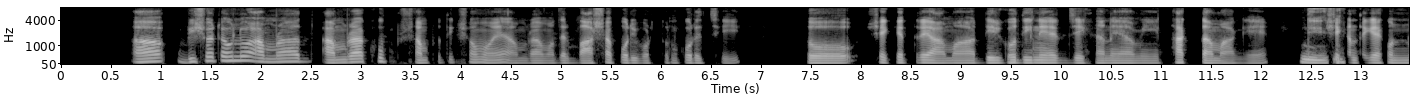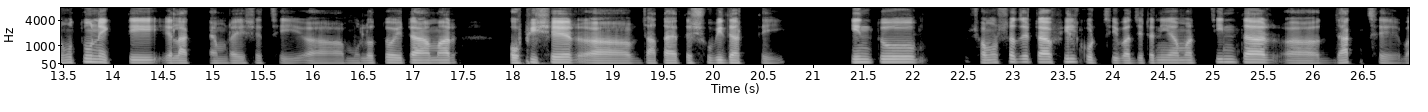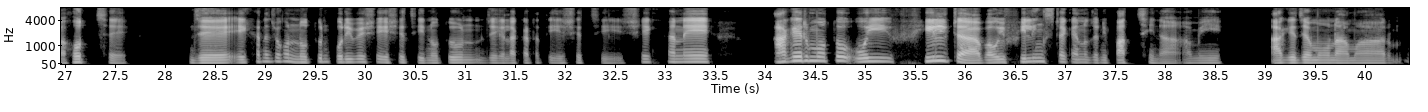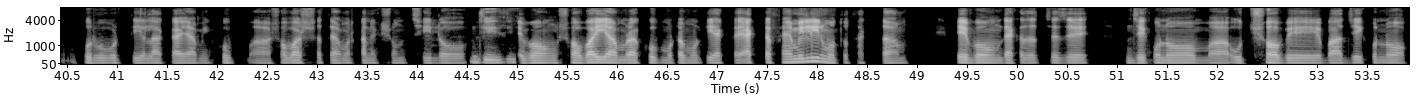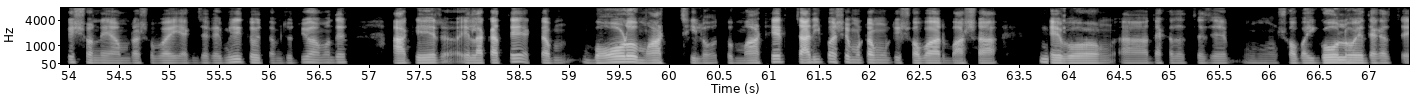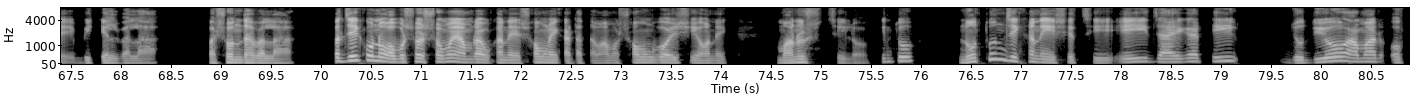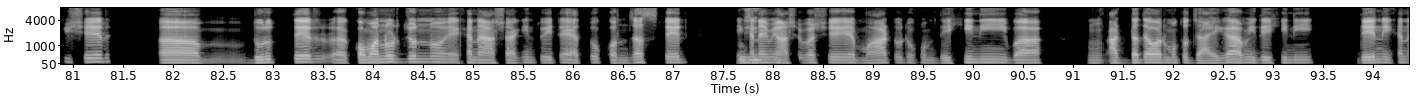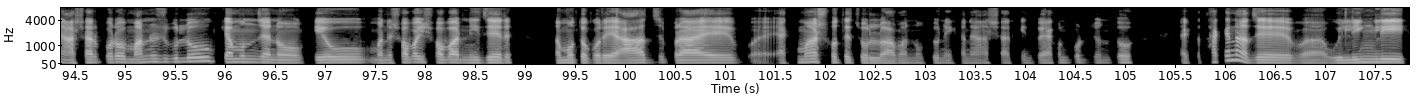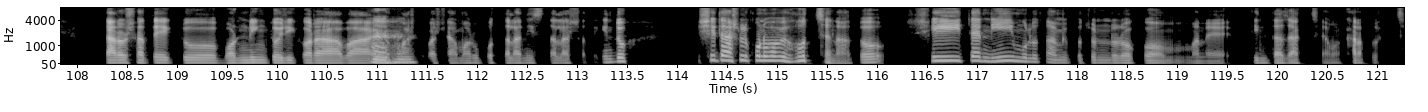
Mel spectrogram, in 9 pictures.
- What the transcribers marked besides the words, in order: tapping
- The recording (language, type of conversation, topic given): Bengali, advice, পরিবর্তনের সঙ্গে দ্রুত মানিয়ে নিতে আমি কীভাবে মানসিকভাবে স্থির থাকতে পারি?
- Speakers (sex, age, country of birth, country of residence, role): male, 20-24, Bangladesh, Bangladesh, advisor; male, 30-34, Bangladesh, Bangladesh, user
